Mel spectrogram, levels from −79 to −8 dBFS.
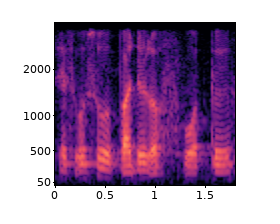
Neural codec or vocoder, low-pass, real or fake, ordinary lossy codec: none; 3.6 kHz; real; none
